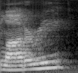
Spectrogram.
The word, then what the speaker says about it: lottery: the middle of words and in Lottery um we do use the flap T um because the first syllable is stressed so that's a very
